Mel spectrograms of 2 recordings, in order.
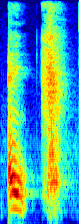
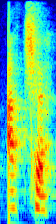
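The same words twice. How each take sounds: First: The word is said with a 'k' sound. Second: The word is said with a 'ch' sound. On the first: The speaker calls it right. "rather than ache, ... So there's a k, k sound" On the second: The speaker calls it wrong. "Lots of non-native speakers will pronounce this ch"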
